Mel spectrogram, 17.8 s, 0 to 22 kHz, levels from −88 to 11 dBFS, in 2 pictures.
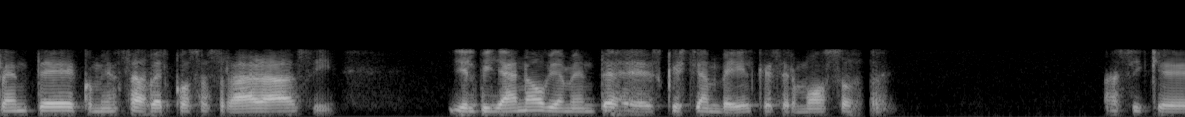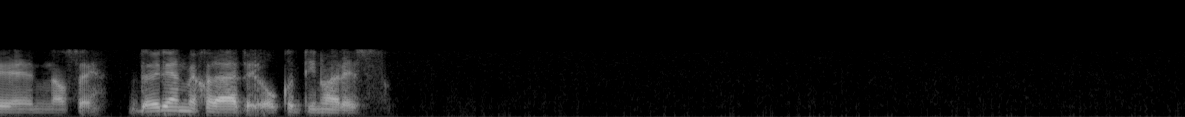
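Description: Throughout, the speech has passed through the AMR narrowband mobile codec. The audio was sampled at 8 kHz and rebuilt from a vocal-tract model fed with sparse pulses, and the line band runs only from about 300 Hz to 3.7 kHz. The damage is plainly audible: a buzzy, synthetic edge on the voice, which fits a mid-rate mode of roughly 10 kbps.

Lost AMR speech frames occur at 1.06 to 1.28 s, 4.60 to 4.90 s, 6.36 to 6.66 s and 11.68 to 11.78 s. In each case, corrupted frames failed their check, so the decoder kept repeating its last good pitch and filter settings while lowering the gain. The short gaps of 40 ms and 60 ms come through as brief dips or warbles, and the 80 ms gap near 11.7 s sounds much the same. At 6.36 s the concealment runs for about 180 ms, long enough that the sound smears out and fades to silence before the voice returns, weak or rough for a moment.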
